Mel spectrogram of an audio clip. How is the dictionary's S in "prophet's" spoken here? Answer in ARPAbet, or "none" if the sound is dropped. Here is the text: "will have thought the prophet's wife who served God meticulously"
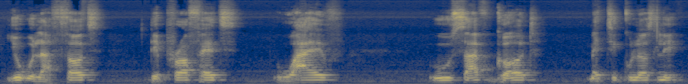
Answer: none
